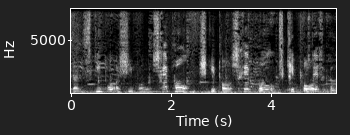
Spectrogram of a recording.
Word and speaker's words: Schiphol: How do you pronounce that? Schiphol or Schiphol?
